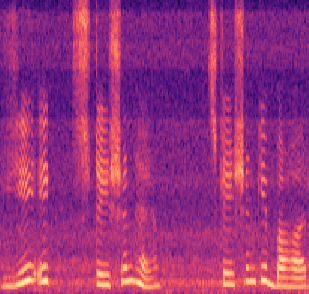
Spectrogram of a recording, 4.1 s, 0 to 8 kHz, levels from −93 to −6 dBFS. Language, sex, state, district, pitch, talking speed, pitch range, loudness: Hindi, female, Maharashtra, Mumbai Suburban, 310 Hz, 100 wpm, 250-370 Hz, -17 LUFS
